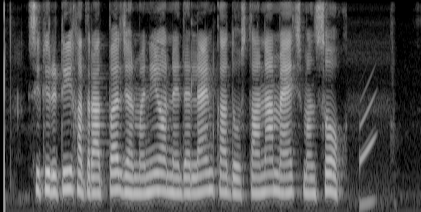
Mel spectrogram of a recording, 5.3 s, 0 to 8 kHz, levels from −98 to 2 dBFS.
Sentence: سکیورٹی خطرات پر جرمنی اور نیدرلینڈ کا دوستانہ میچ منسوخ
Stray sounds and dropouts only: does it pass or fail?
fail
